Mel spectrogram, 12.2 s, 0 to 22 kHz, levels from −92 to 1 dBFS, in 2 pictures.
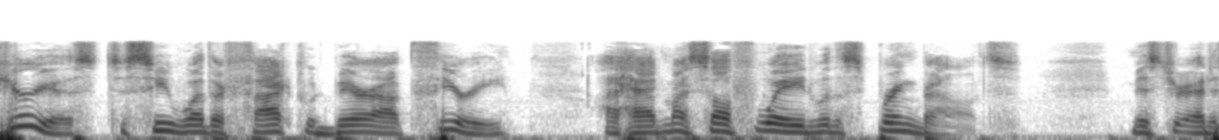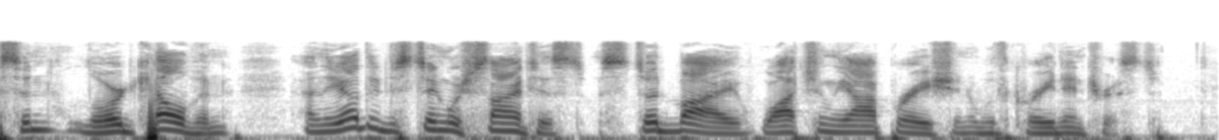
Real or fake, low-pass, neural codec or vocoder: real; 7.2 kHz; none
